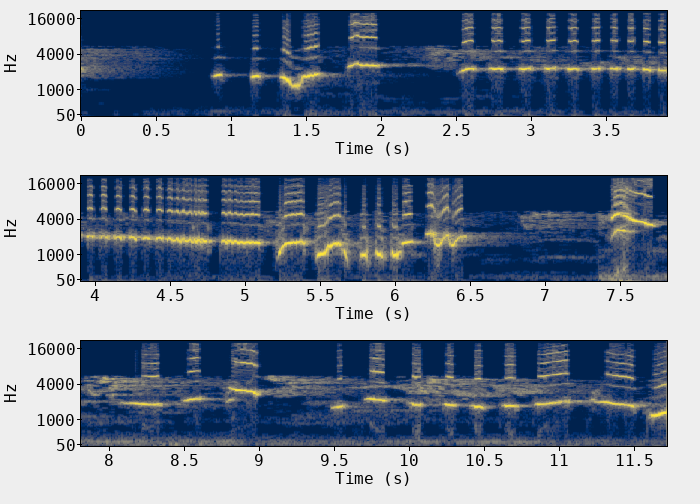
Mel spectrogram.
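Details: Caged white-rumped shama provoked by a lure to sing; a long series of rapid repeated whistled notes slowly falling in pitch, then varied rich whistles and twitters over a faint low hum.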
